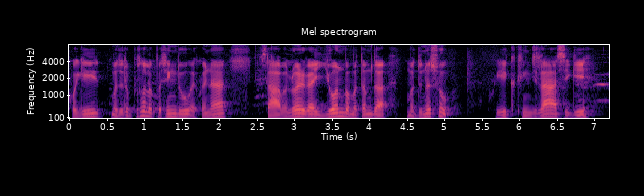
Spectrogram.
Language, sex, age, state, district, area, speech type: Manipuri, male, 18-30, Manipur, Kakching, rural, spontaneous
